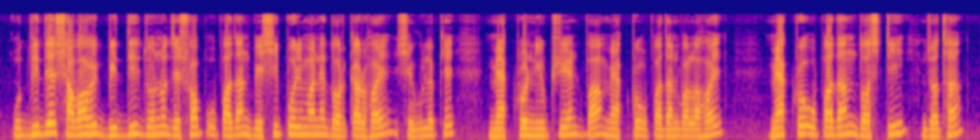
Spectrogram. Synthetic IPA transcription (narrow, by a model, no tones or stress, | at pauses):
ud̪̚bʱid̪eɾʃabʱaβik̚bɾid̪ʱːiɾd͡ʑonːod͡ʑeʃɔbupad̪anbeʃipoɾimaned̪ɔɾkaɾɦɔeʃeɡuloke | mɛkɾoniuʈɾieɳʈ̚bamɛkɾoupad̪anbɔlaɦɔe | mɛkɾoupad̪and̪ɔʃʈid͡ʑɔt̪ʰa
